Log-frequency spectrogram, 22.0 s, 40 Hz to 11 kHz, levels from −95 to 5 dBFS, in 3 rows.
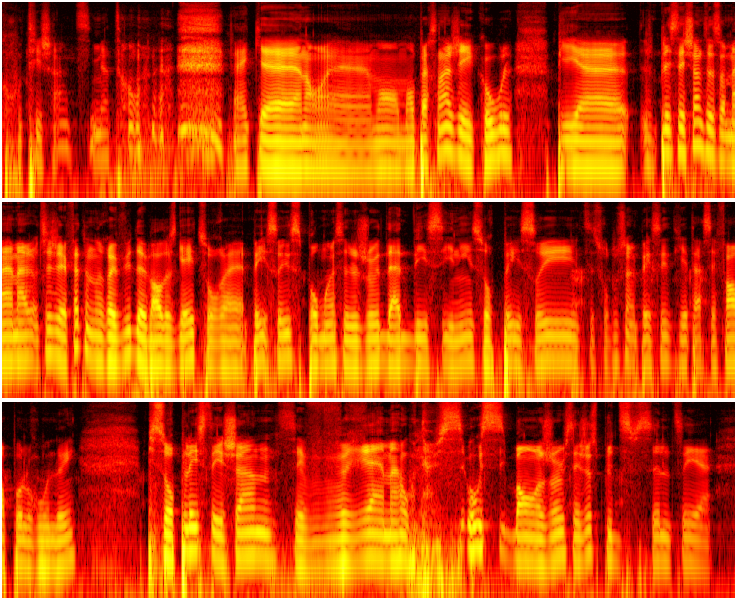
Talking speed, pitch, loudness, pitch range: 190 wpm, 110 Hz, -26 LUFS, 100-120 Hz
